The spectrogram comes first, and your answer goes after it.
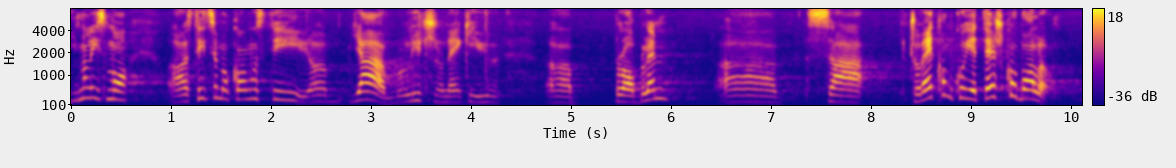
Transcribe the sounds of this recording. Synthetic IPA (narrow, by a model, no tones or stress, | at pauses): imalismost̪it̪semokoːlˠnost̪ijaːlit͡ʂnoneki | pɾoblem | sat͡ʃoʋekomkojijet̪eːʃkoboleo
